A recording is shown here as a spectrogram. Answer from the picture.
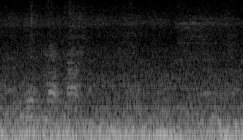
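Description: Busy outdoor street background: a steady low rumble with people's voices, a short burst of talk about half a second in.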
